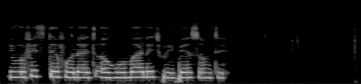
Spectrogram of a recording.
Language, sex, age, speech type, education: Nigerian Pidgin, female, 15-29, read, tertiary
